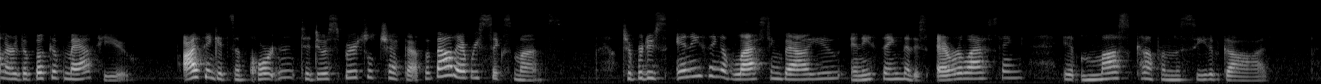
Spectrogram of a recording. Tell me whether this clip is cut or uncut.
cut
